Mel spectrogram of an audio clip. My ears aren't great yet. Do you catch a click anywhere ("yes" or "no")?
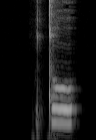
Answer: no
